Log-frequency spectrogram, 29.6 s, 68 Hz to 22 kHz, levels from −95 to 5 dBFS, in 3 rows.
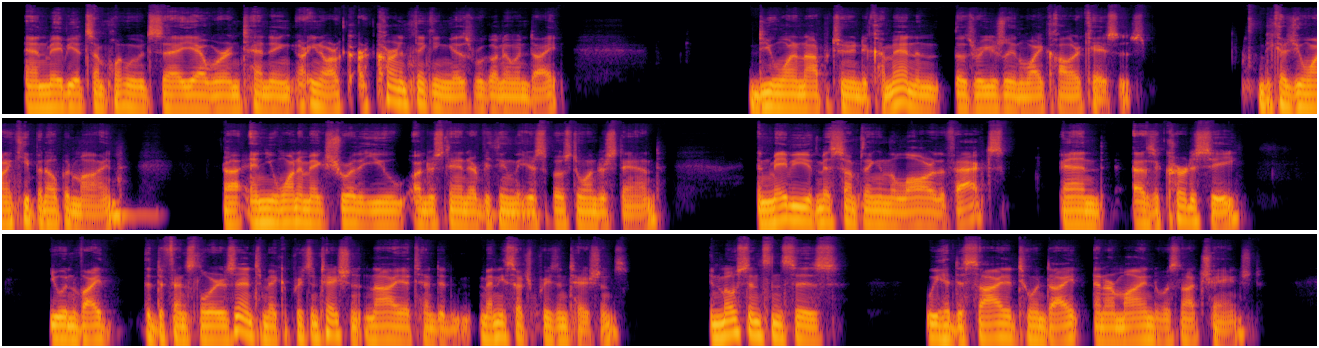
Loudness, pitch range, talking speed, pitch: -19 LUFS, 90-105 Hz, 220 wpm, 95 Hz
